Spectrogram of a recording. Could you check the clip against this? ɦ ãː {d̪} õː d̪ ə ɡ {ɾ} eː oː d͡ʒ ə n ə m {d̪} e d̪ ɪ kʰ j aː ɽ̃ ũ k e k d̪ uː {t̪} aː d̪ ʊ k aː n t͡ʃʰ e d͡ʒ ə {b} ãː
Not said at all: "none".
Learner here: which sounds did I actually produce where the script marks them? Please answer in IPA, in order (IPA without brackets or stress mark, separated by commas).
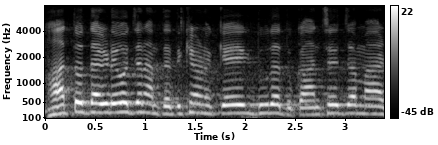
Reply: t̪, ɽ, t̪, d̪, m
